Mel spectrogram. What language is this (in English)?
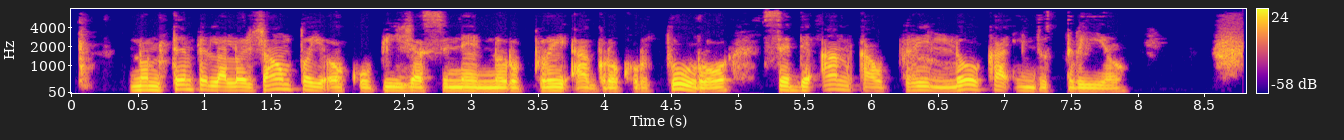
Esperanto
